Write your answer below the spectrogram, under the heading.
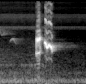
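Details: Sooty-headed bulbul song meant to rouse rival birds: a single quick two-note phrase, piercing first note then a downslurred whistle, with near silence around it.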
